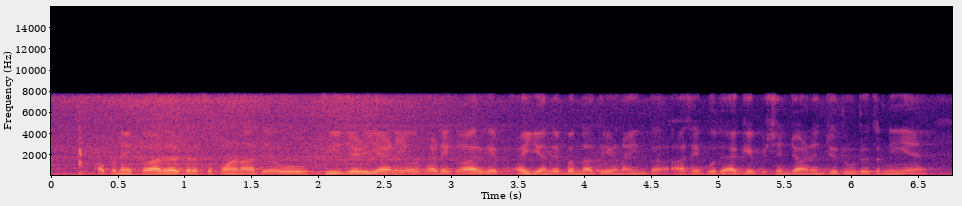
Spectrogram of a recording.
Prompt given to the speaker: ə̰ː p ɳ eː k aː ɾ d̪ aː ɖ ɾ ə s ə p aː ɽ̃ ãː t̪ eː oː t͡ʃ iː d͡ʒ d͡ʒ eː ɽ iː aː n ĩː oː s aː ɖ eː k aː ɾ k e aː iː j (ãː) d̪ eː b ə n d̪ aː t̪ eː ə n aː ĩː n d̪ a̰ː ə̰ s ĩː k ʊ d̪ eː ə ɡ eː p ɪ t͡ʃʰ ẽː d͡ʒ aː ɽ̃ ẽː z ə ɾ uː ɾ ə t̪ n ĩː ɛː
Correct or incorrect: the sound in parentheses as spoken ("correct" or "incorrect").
correct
